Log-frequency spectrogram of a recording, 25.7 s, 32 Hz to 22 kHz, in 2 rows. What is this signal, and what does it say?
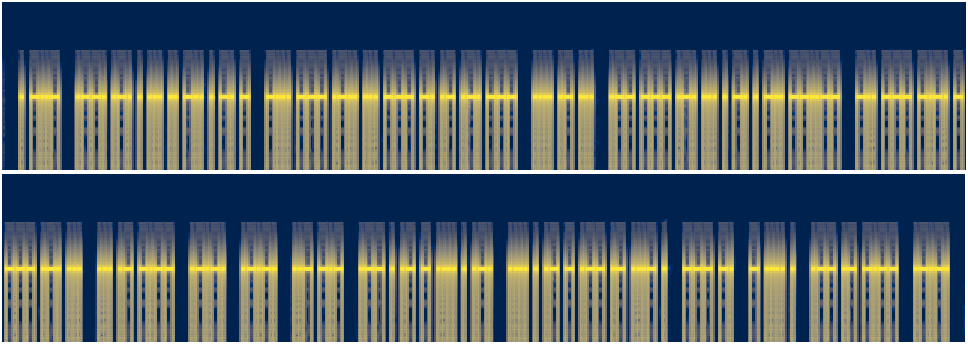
Morse code, heard as a keyed tone, about 36 wpm, 550 Hz. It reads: EX PRESIDENT BOLSONARO HAS WORSENED, DOCTORS SAY <AR> <AR> UK WEATHER HEATWAVE ON THE WAY <AR>
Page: News Headlines in Morse Code at 35 WPM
